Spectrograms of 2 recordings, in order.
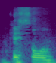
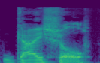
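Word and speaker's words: Gysahl: If you recall, in Final Fantasy, Gissel greens is what you give to chocobos. Not Geishel.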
